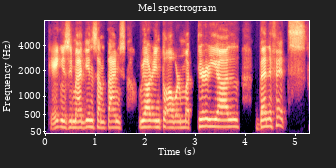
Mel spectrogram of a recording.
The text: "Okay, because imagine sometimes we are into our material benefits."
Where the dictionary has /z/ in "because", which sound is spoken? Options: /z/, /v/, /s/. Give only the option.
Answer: /s/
